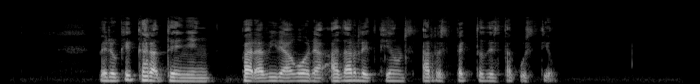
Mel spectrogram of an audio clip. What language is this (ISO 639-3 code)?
glg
